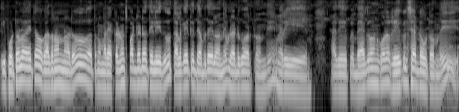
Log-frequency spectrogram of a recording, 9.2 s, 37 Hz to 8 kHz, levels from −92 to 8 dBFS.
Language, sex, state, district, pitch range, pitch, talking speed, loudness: Telugu, male, Telangana, Karimnagar, 120-150 Hz, 130 Hz, 165 wpm, -17 LUFS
